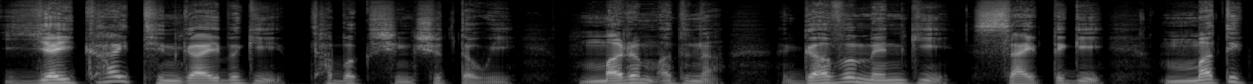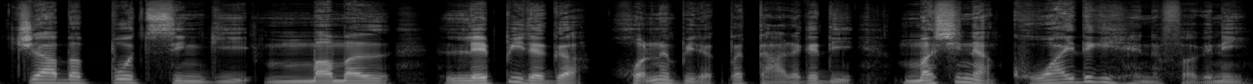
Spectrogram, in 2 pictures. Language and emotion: Manipuri, neutral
